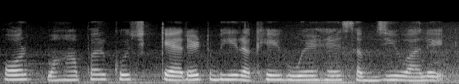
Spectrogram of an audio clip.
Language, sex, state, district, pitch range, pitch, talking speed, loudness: Hindi, female, Madhya Pradesh, Katni, 195-220 Hz, 205 Hz, 145 wpm, -15 LUFS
